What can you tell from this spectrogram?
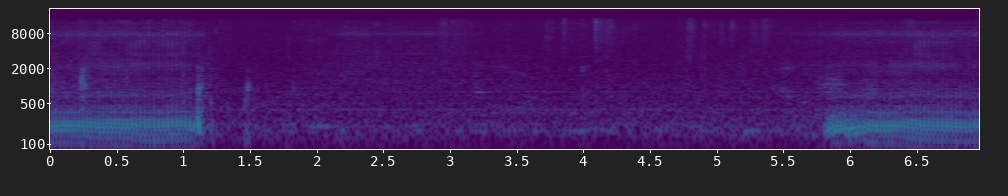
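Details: Sleeping French bulldog snoring: loud rattling snores on each breath in, with quiet pauses between them.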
